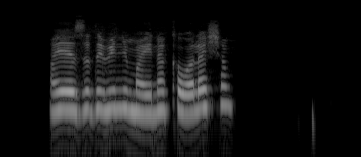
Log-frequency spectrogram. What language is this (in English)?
Pashto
